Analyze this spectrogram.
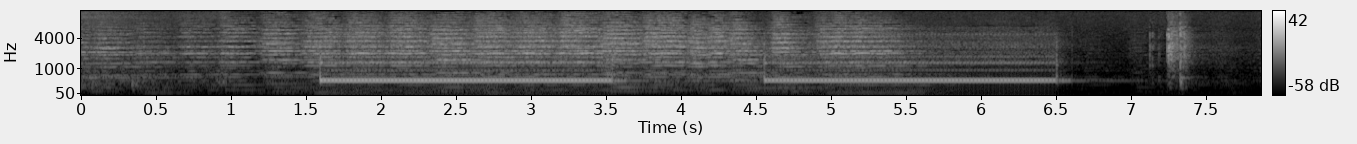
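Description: Telephone call tones sound as a call is placed: two long, steady, mid-pitched tones, each about two seconds, play one after the other over a soft musical background. A brief click follows at the end.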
